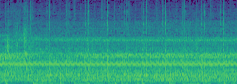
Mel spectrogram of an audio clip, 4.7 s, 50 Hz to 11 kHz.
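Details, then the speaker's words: Chinese air heater in a camper van, recorded outdoors after 27 minutes running at 2700, not full power, about 0.8 A at 13 V: steady blower and exhaust roar with a faint, quiet tick from the fuel dosing pump; normal. "Je suis en extérieur, le bruit du pot d'échappement. Voilà, on entend plus les voitures à côté qui passent. Au niveau de la chaleur, franchement, c'est top du top. Voilà le bruit. La pompe."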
